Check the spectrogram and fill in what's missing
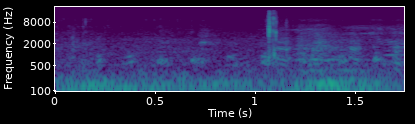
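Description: Free-range village chickens on a farm where Cemani and Pelung breeds are kept give a single brief, faint cluck over low background rumble.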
